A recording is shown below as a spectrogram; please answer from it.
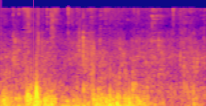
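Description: Hoofbeats of a horse going past at speed on sand footing: a quick run of dull thuds that fades away after about a second and a half.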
